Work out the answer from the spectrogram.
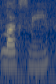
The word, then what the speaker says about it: Lakshmi: We named our brand, pronounced Lakshmi, after the Hindu goddess of beauty and prosperity, Lakshmi.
